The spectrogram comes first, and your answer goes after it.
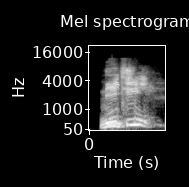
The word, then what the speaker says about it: Nietzsche: How do you pronounce that? Nietzsche.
